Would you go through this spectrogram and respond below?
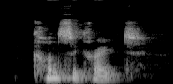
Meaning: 1. To declare something holy, or make it holy by some procedure 2. To ordain as a bishop 3. To commit (oneself or one's time) solemnly to some aim or task
- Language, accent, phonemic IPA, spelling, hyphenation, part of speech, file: English, Southern England, /ˈkɒnsəkɹeɪt/, consecrate, con‧se‧crate, verb, LL-Q1860 (eng)-consecrate.wav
